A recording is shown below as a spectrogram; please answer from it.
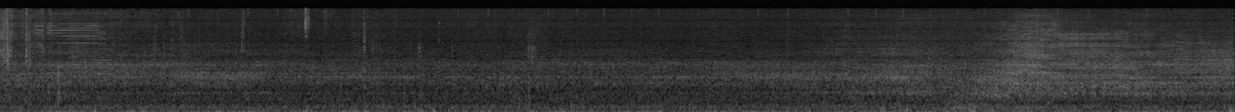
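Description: Steady low roadside traffic noise with a few faint clicks.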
